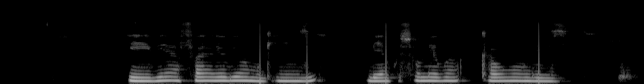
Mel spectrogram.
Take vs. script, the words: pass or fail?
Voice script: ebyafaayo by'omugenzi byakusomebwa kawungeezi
pass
